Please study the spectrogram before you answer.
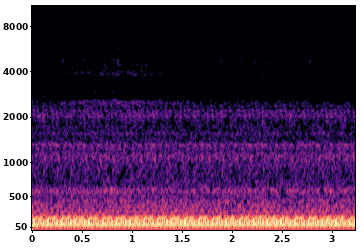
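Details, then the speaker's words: Cummins diesel after reassembly with the connecting rod small-end bushing knock repaired; steady, even idle with a smooth low thrum and no knocking or tapping; normal idle. "но никакого стука нету все замечательно"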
